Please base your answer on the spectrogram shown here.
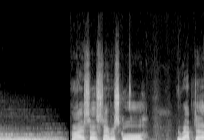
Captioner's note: none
